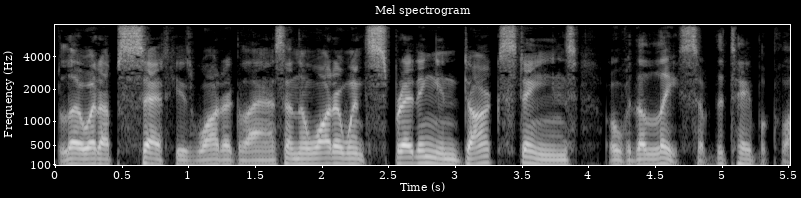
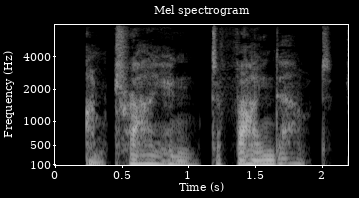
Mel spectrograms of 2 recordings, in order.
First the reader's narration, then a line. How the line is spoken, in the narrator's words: she whispered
